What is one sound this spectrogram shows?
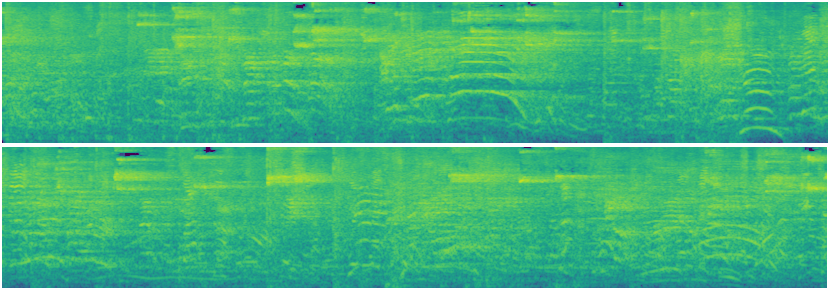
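Spectators chatter and call out close by.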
